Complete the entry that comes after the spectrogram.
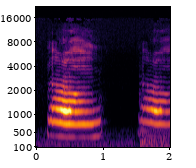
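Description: Two drawn-out, low cat-like moans, rich and tonal with a wavering pitch; the first lasts nearly a second, then after a short pause a second begins and is cut off. No talking.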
